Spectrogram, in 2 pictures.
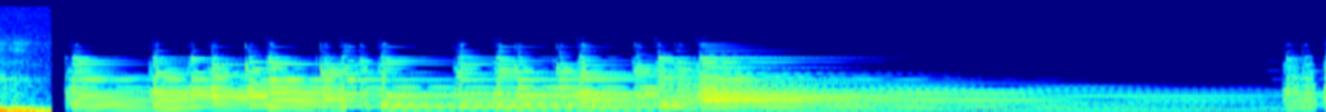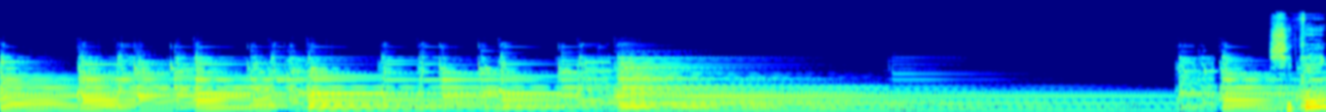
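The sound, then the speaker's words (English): A loud, effects-heavy rock song built on distorted guitars, repeating a chiming chord figure that rings out and decays before starting again; instrumental only, no singing. “I'm going to play that song that got me into him.”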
